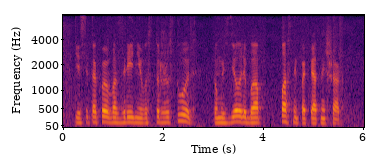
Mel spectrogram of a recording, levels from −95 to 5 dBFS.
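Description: In four pauses, from 0 to 0.23 s, 2.66 to 3.02 s, 4.04 to 4.37 s, and 5.6 s to the end, the room's background is replaced by comfort noise: a smooth, featureless hiss, about 1, 4, 3 and 2 dB quieter than the real background heard elsewhere. The likely cause is discontinuous transmission, where the sender goes quiet during pauses and the receiver substitutes synthetic noise, here limited to 8 kHz like the rest of the call audio.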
